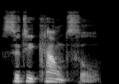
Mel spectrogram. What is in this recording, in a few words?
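"city council", British English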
